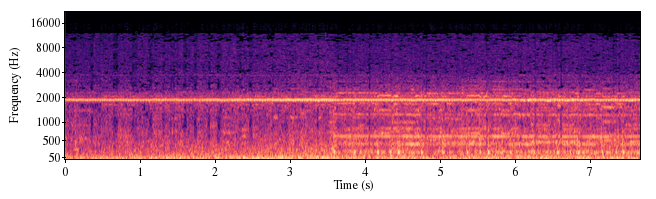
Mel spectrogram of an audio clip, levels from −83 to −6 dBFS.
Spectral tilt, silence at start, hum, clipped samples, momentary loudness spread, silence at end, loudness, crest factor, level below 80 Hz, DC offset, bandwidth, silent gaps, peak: -6.5 dB/octave; 0 s; none; under 0.1%; 5 LU; 0 s; -15 LUFS; 14 dB; -22 dBFS; under 0.1%; 12.5 kHz; none; -2 dBFS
